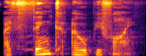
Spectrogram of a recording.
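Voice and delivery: upbeat, emphatic reassurance to oneself; self-assured. Acted. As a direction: tell yourself confidently, lifted on "think". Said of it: "There's always self-doubt".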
